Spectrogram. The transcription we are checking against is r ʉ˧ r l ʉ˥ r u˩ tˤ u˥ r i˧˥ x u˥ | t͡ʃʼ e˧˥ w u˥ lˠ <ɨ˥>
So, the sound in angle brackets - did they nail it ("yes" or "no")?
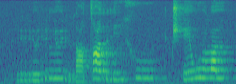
yes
